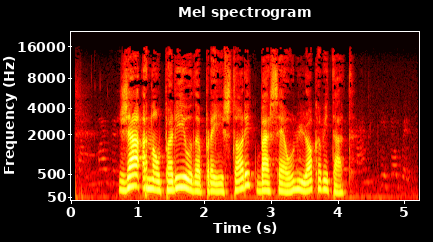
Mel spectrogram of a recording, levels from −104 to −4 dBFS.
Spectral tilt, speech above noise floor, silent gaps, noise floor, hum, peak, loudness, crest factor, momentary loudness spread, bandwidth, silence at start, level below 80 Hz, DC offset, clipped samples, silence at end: -5.5 dB/octave; 38 dB; none; -57 dBFS; none; 0 dBFS; -19 LUFS; 20 dB; 12 LU; 16 kHz; 0.75 s; -56 dBFS; under 0.1%; under 0.1%; 1.1 s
